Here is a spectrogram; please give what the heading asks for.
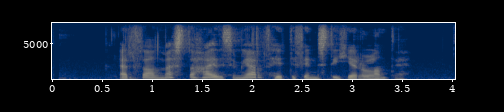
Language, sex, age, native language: Icelandic, female, 30-39, Icelandic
